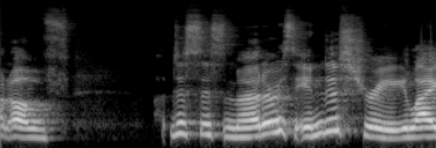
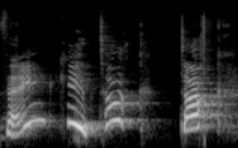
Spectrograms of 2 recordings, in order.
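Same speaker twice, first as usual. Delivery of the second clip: high, playful attempt at a Swedish accent; mock Swedish thanks; 13 semitones higher than usual. Thanking a Swedish donor, high mock Swedish accent. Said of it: "that Swedish two hundred".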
